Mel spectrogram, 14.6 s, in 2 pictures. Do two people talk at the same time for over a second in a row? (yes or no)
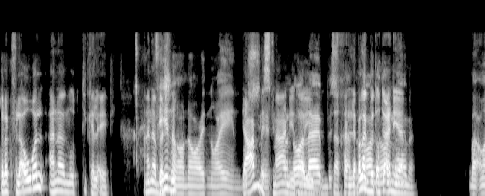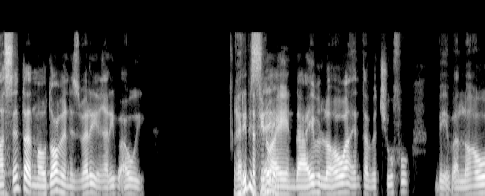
yes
